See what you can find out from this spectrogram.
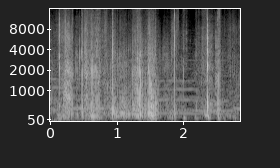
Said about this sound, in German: Das Klatschen von Gummihandschuhen, die fest übergezogen wurden, knallt durch den Raum.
